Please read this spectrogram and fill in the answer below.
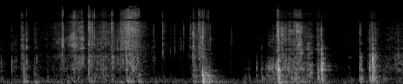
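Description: Foil trading-card packs and a cardboard blaster box being handled: a run of short crinkles, rustles and scrapes with a few sharp clicks, loudest about a second in and again near three seconds.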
